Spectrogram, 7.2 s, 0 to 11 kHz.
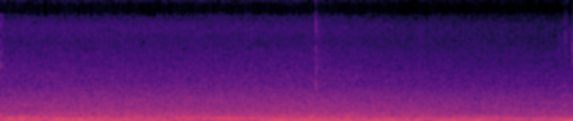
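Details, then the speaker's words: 20-inch Lakewood/Holmes box fan after replacement, on high: even whoosh with steady low hum and faint slow wobble; runs fine, slightly out of balance, no longer making the bad noise of the previous fan. "it's out of balance a little bit but it's not that big it's not as bad as the other one the other one was terrible it's not making that ridiculous stupid noise either thank god"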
